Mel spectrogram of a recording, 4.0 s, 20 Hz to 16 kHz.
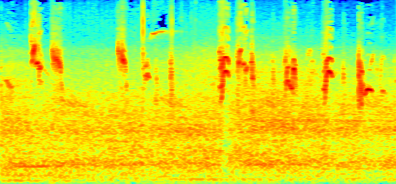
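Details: Greeting sparrows at the back gate of a Tenmangu shrine in February 2020 utter sparse high chirps and a few thin notes, spaced irregularly against a low hum.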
